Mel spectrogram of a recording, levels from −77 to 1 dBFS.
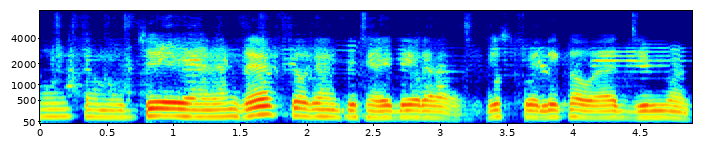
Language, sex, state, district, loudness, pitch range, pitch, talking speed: Hindi, male, Rajasthan, Bikaner, -18 LUFS, 125-140 Hz, 130 Hz, 160 wpm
